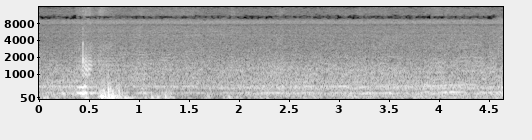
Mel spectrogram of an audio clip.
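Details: Honey bees at an open hive during a beekeeper's inspection in Australia, 19 March 2022: a steady low droning hum of many bees, with a brief burst of handling noise near the start.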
